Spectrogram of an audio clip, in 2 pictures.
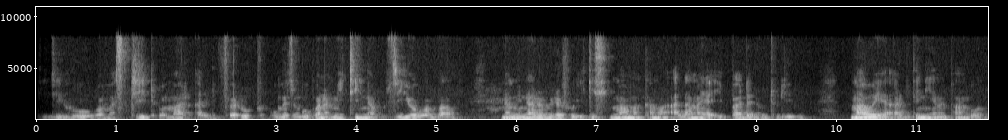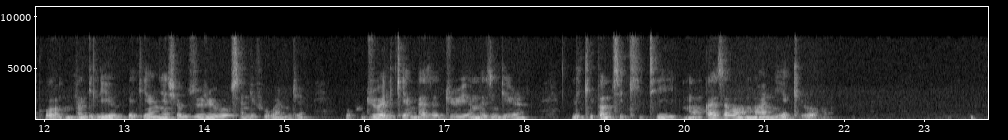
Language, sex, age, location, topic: Swahili, male, 25-35, Mombasa, government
